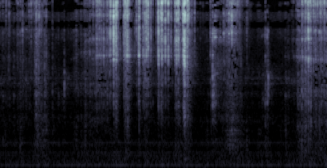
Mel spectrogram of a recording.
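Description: A metal utility blade scrapes and cuts the scored surface of a solid pink-and-white striped bar soap held in the palm, shaving it into flakes. The quiet, crisp scraping comes in short bright bursts with almost no low end, loudest and densest in the middle of the clip and returning at the end.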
